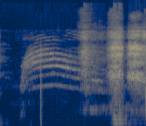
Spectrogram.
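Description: A cat gives one clear, fairly close meow with a rising-then-falling tone, followed by some rustling and handling noise over the second half.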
